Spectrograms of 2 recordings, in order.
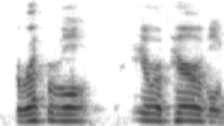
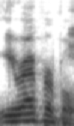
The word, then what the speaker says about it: irreparable: Department has caused irreparable damage, however you pronounce that word, damage that cannot be repaired to Kelsey. I know this one, irreparable. Yeah, exactly. I know there this we go. one. There we go. Irreparable. There we go.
